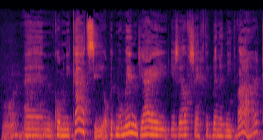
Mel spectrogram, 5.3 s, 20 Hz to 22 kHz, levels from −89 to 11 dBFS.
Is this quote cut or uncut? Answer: cut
